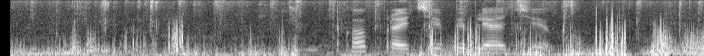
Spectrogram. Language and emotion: Russian, neutral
